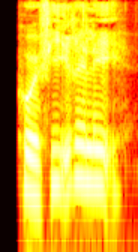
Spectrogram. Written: HFI-relæ

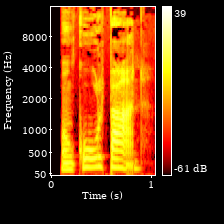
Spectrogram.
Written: mongolbarn

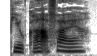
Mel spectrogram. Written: biografejer

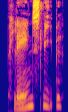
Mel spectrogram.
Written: planslibe

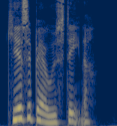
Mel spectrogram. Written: kirsebærudstener

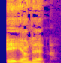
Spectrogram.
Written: agerland

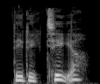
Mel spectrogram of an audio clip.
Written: detektere

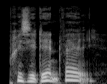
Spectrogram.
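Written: præsidentvalg

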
